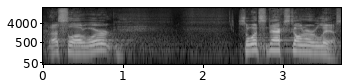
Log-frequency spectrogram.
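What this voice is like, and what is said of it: Out of breath, panting. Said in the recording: “I'm out of breath.”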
